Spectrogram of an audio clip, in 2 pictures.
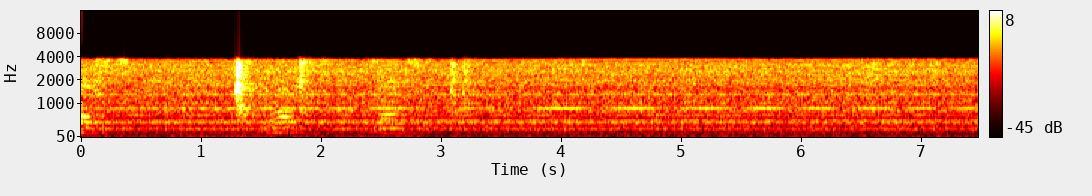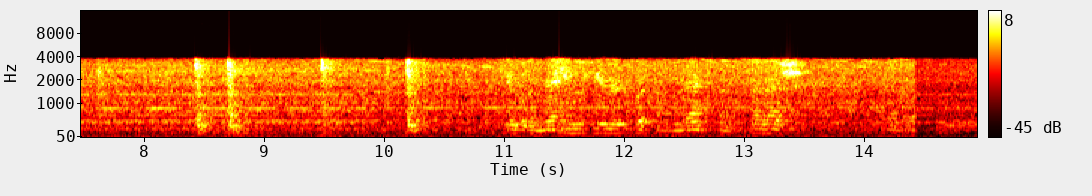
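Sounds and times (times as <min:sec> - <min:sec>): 
printer humming and whirring while printing a test page: 0:00.0 - 0:14.9
printer clicks and clunks as the page feeds through: 0:08.4 - 0:10.4.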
